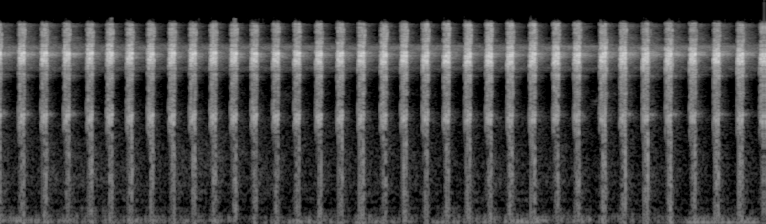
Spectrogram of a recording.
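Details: A keen walang kece katydid, used to tutor murai, lovebirds, cucak ijo, kacer and other songbirds, gives an evenly spaced, metronome-like series of shrill, buzzy chirps, slightly over two per second.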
